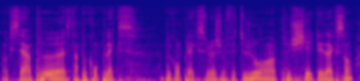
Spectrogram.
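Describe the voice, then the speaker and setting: A man, an actor talking in a relaxed, slangy interview manner. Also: lowish voice, fast talker, no echo.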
